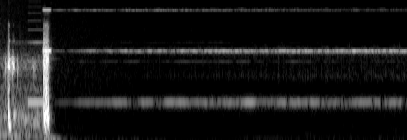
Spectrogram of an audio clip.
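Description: Two sharp knocks at the very start, the second very loud, then everything cuts out to a steady, high-pitched electronic ringing tone that holds unchanged.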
